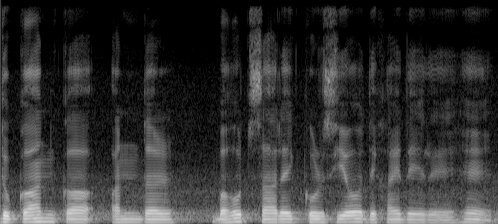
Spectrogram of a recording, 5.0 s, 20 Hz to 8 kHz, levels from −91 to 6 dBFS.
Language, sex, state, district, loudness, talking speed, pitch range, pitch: Hindi, male, Arunachal Pradesh, Lower Dibang Valley, -18 LUFS, 120 wpm, 100-110 Hz, 105 Hz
